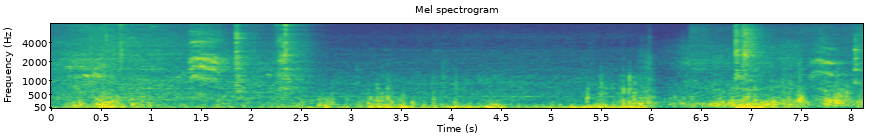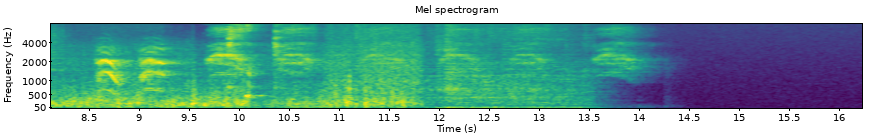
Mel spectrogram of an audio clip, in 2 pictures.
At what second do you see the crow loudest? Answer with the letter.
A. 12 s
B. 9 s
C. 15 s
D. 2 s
B.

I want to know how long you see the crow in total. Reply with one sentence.
You can hear the crow for 9 seconds altogether.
